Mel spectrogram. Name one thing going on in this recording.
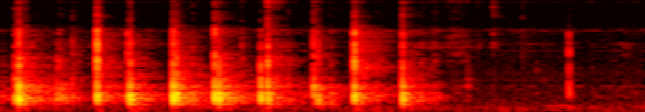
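A young woman taps her fingernails rapidly on a plastic phone case close to the microphone.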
